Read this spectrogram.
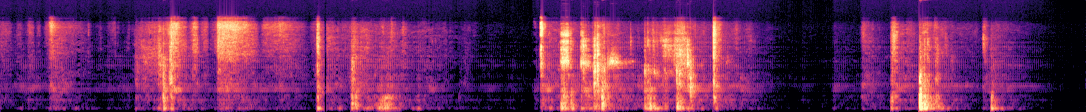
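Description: Stiff paper rustles and slides under hands.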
